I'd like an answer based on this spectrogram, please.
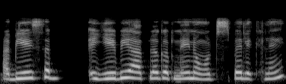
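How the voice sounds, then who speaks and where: High dry-voiced Pakistani Urdu-accented woman teacher. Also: steady tone, a little mellow, dry recording. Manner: calls on students by name and asks short questions. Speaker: class assistant teacher. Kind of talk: online class quizzing students by name.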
